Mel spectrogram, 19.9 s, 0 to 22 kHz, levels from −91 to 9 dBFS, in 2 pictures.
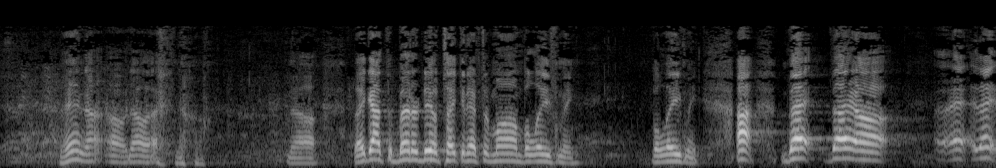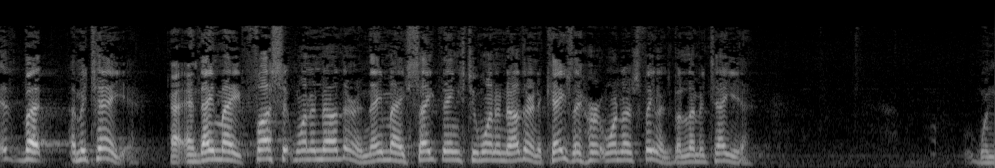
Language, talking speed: English, 170 wpm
